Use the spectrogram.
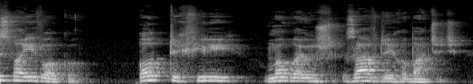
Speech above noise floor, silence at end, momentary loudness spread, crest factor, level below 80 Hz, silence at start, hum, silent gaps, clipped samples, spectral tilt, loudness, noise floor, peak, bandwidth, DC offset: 33 dB; 0.1 s; 9 LU; 14 dB; -56 dBFS; 0 s; none; none; under 0.1%; -5.5 dB/octave; -16 LUFS; -48 dBFS; -2 dBFS; 17 kHz; under 0.1%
